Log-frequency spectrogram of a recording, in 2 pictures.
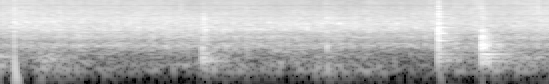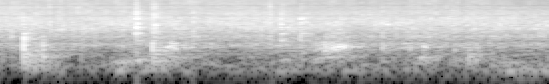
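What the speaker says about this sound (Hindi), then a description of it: "अब इसको हमने करना है ब्राउन, इसको फ्राइड।" Chicken frying and being stirred in a pan, a steady close sizzle with scattered scraping clicks of the spoon against the pan throughout.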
